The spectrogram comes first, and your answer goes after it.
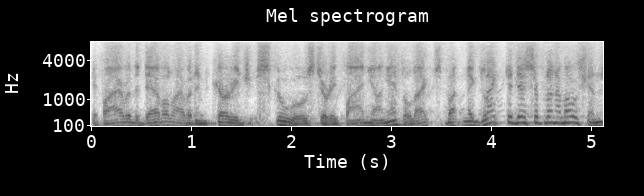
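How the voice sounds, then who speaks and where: A man with an American accent, fairly low pitch, lively intonation, a somewhat breathy voice and a moderate pace. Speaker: radio commentator. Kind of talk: radio commentary.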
